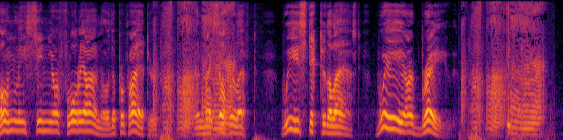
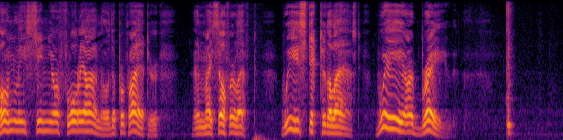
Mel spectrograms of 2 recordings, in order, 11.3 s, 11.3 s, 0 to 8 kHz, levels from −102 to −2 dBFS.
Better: second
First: background sound (Fart); 9 dB below the speech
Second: none

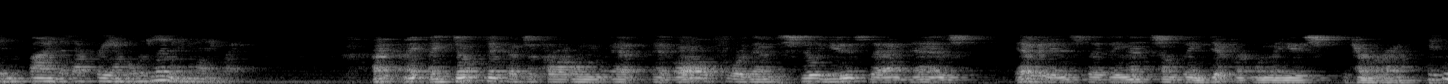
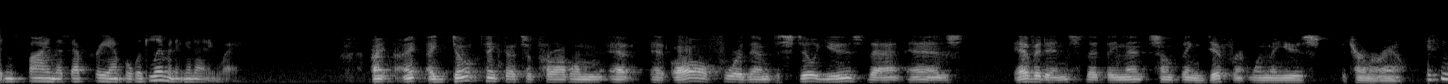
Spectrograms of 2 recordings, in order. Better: second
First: room echo; dies away in 0.6 s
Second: none

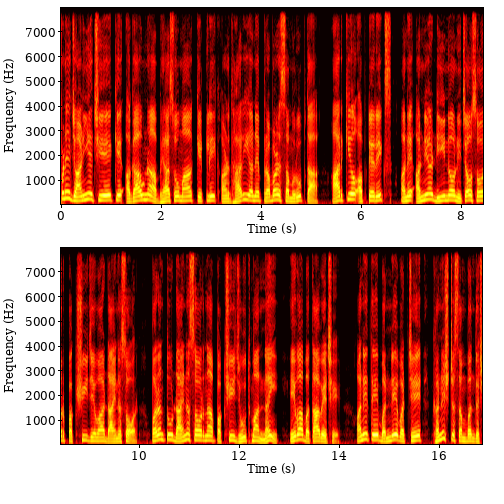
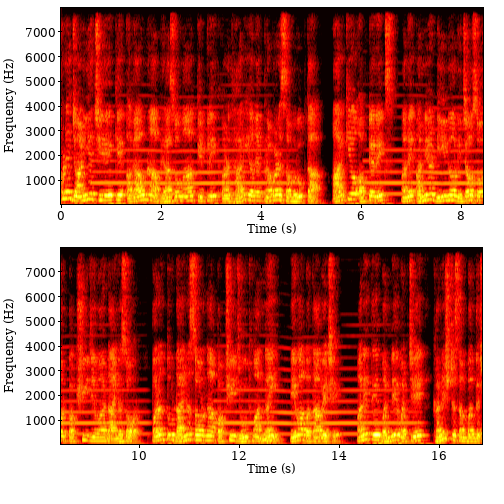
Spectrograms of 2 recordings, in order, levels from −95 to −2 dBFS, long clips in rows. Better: first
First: none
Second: background sound (Wind instrument, woodwind instrument); 17 dB below the speech // room echo; dies away in 0.3 s

